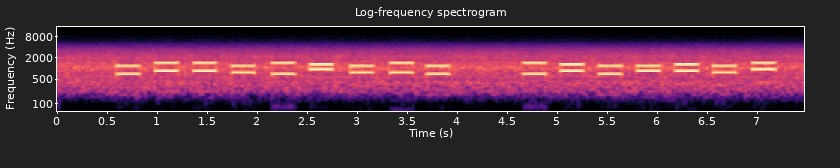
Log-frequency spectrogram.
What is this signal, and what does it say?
DTMF, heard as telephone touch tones, dialled by hand, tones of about 230 ms, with phone line noise. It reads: 199430461 381784#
